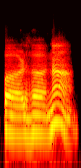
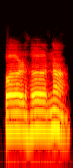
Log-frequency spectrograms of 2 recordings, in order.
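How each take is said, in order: First: पढ़ना drawn out slowly with the flapped ढ़; slow clear पढ़ना. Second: पढ़ना stretched slowly, flapped ढ़ stressed; slow clear पढ़ना. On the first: Teacher modelling पढ़ना slowly for students. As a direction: sound out पढ़ना slowly for the class. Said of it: "तो यहां देखिए". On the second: Teacher repeating पढ़ना slowly for students. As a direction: model पढ़ना syllable by syllable. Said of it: "ये वाला होगा". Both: Shown as a demonstration.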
